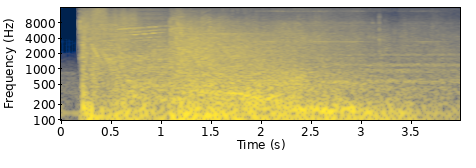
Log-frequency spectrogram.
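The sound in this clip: A sci-fi disruptor energy beam fires at packed frozen bodies with a loud, sustained roaring blast. It starts with a sharp onset, surges again about a second in, then slowly fades toward the end.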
